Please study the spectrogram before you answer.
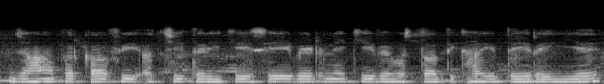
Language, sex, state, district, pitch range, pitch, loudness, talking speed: Hindi, male, Rajasthan, Jaipur, 125-130 Hz, 130 Hz, -18 LUFS, 130 wpm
